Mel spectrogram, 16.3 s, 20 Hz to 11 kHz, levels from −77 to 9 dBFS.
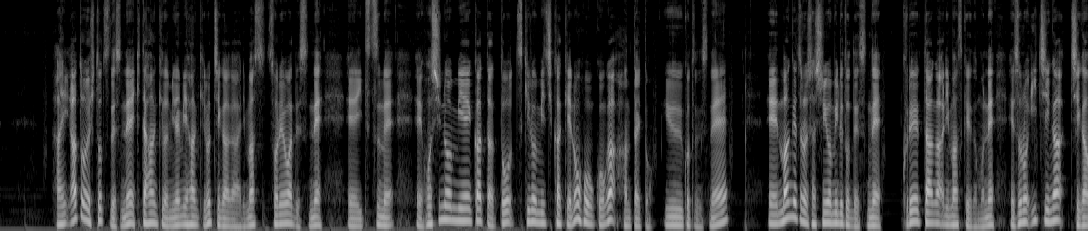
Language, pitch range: Japanese, 110-155 Hz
